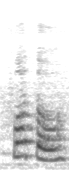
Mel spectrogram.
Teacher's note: bunyi gigi dan bibir yaitu bibir bawah dan gigi atas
